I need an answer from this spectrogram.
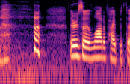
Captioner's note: laughs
